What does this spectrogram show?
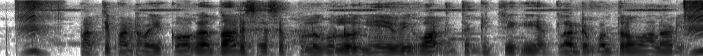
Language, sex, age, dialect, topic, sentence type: Telugu, male, 31-35, Southern, agriculture, question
